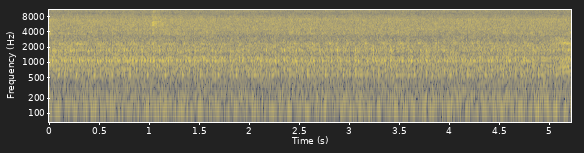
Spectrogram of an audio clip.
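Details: Diesel truck idling right after first start following about four weeks unused during corona self-isolation: even low diesel clatter, steady, no stumbling or knocks. Normal idle.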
